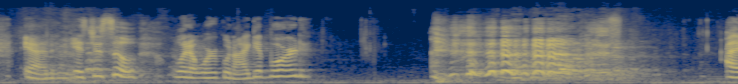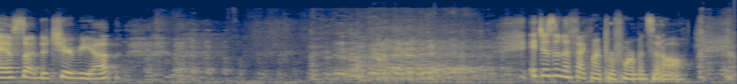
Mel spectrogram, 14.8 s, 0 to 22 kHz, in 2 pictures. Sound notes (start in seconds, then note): 4.4 laughs maniacally; 10.8 audience laughs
